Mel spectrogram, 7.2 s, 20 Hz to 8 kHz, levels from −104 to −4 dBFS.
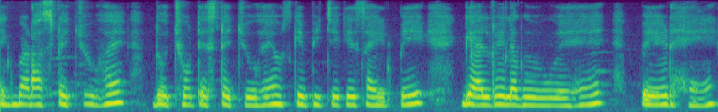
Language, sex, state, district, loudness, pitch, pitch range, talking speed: Hindi, female, Bihar, West Champaran, -18 LUFS, 225 Hz, 215-235 Hz, 160 wpm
